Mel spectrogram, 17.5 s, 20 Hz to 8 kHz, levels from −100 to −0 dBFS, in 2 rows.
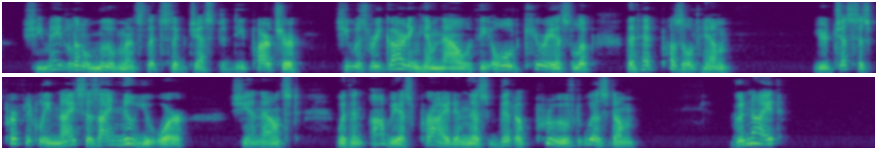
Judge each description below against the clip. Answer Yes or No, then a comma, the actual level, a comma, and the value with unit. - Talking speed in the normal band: Yes, average, 155 wpm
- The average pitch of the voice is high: No, low, 135 Hz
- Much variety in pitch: Yes, wide, 8.1 semitones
